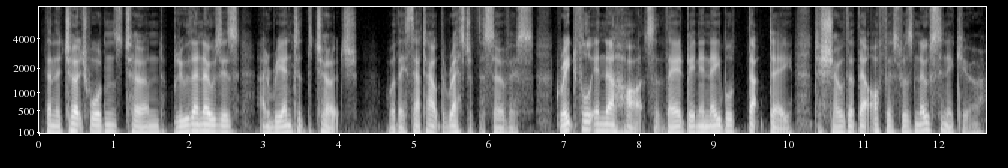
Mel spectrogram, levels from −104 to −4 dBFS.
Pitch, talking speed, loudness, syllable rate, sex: 95 Hz, 185 wpm, -21 LUFS, 5.3 syllables/s, male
